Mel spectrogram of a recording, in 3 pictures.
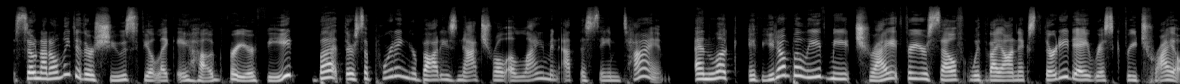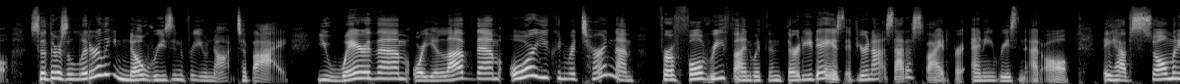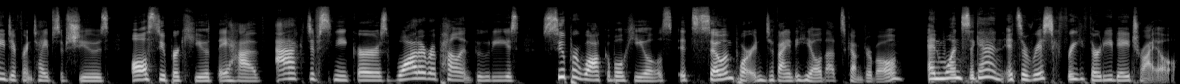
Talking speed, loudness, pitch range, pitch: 205 wpm, -17 LUFS, 185-260 Hz, 210 Hz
